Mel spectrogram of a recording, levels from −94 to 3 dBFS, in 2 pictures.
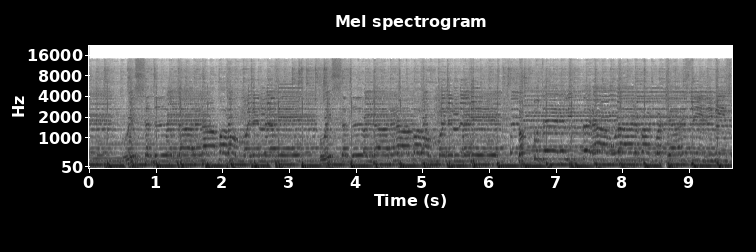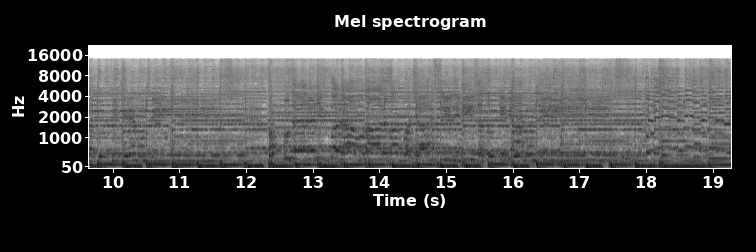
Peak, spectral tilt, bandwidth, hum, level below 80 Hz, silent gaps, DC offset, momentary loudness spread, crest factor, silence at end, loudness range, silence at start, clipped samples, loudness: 0 dBFS; -5 dB/octave; 14 kHz; none; -20 dBFS; none; under 0.1%; 2 LU; 14 dB; 0 s; 1 LU; 0 s; under 0.1%; -14 LUFS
